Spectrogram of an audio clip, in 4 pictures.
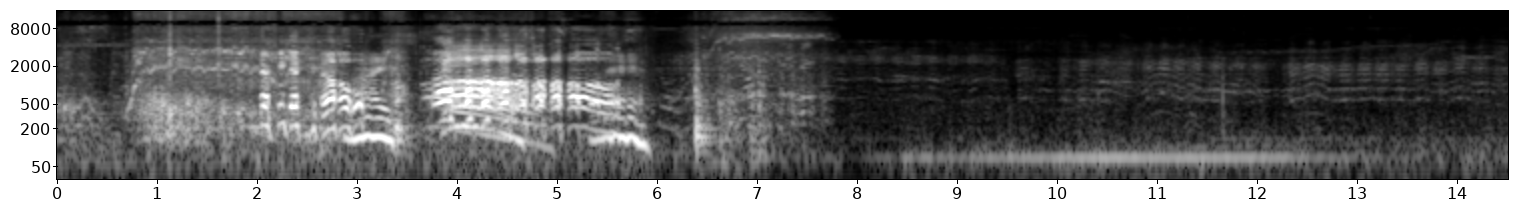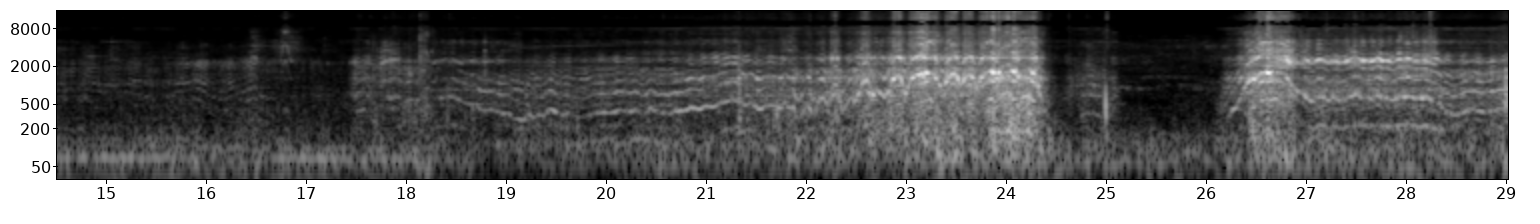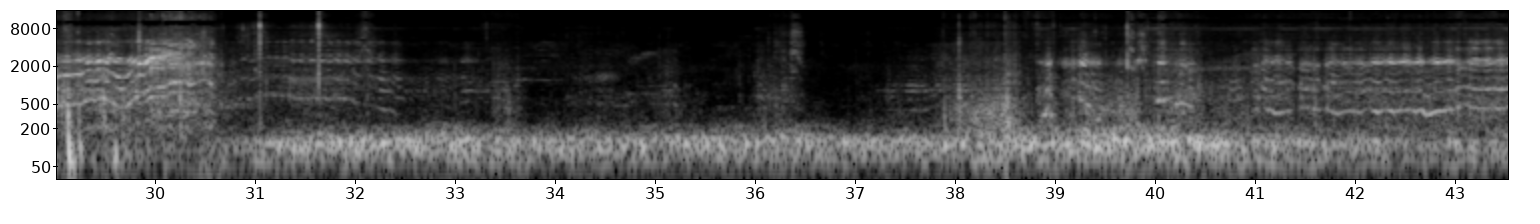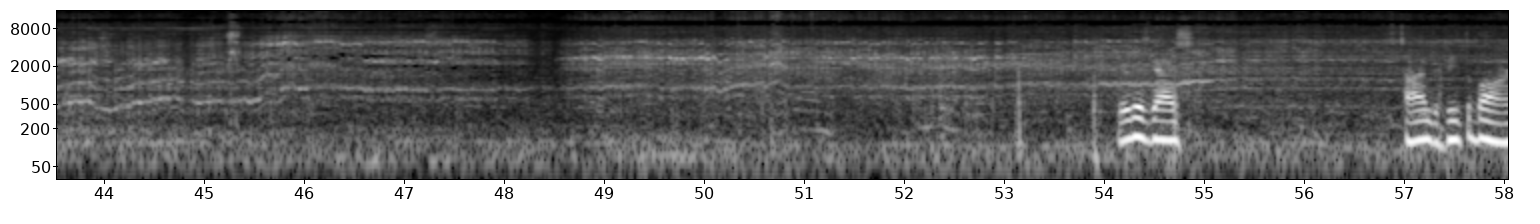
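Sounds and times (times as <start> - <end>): electric motors and gears whining: 0.0 - 58.0.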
